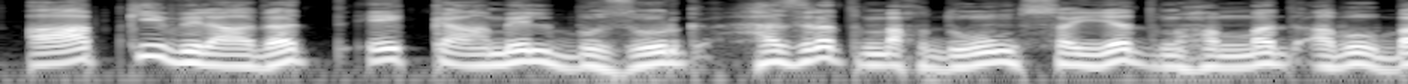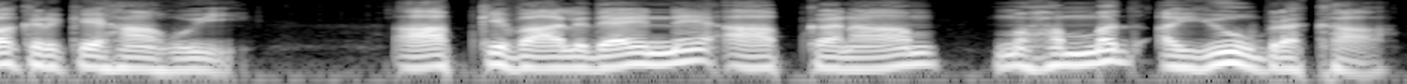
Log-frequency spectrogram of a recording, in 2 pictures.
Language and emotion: Urdu, neutral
